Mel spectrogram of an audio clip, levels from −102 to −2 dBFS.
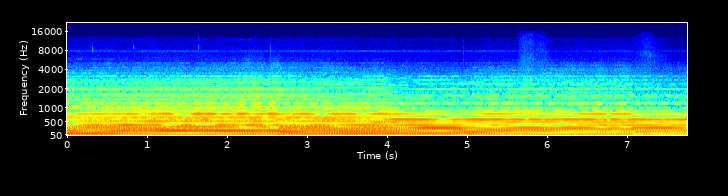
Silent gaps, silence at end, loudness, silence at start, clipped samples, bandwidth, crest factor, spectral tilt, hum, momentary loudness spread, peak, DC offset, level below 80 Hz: none; 0 s; -22 LUFS; 0 s; under 0.1%; 5.4 kHz; 12 dB; -10.5 dB/octave; 50 Hz at -40 dBFS; 3 LU; -8 dBFS; under 0.1%; -34 dBFS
